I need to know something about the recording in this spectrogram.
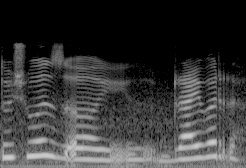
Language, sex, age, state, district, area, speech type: Kashmiri, female, 60+, Jammu and Kashmir, Bandipora, rural, spontaneous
